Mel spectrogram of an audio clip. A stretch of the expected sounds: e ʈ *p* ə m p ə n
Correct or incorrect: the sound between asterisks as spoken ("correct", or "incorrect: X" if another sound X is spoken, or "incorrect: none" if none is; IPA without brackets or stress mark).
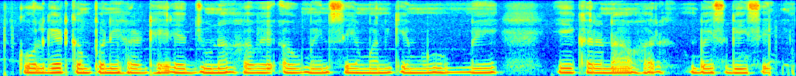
incorrect: k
